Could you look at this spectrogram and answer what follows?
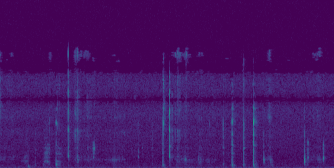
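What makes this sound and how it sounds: The pointed metal tip of a glitter-filled tool traces and taps along the embossed lines of a red, hollow plastic toy barn roof panel. The result is quiet, scattered light ticks and clicks with very short decay over a low background rumble.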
